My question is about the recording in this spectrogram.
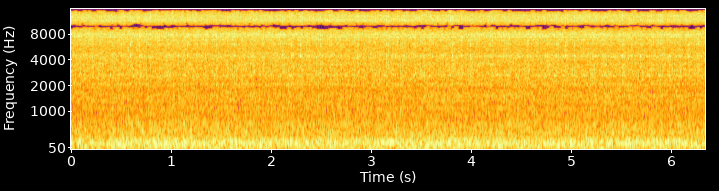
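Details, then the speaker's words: Trane rooftop unit first heat run of the season after gas valve replacement; draft inducer sounds rough and took a minute to start, gas pressure slightly high before adjusting to 3.5; deep, even roar, no knocks or surging: normal gas heat operation. "All right, she's coming on now. That draft inducer kind of sounds like hell. Took it a minute to start up. Came right on. A little bit high on the gas pressure."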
